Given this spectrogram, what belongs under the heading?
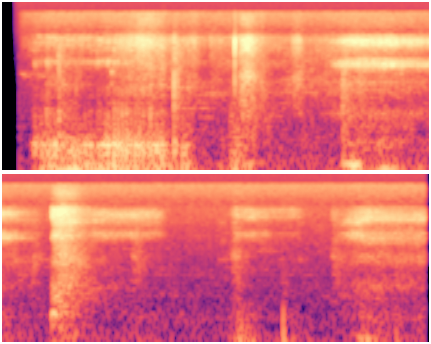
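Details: Sleeping Bhotia (pahadi) dog taking very big snores: a loud rumbling snore, then softer snuffling breaths with brief whistly hisses; snoring.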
